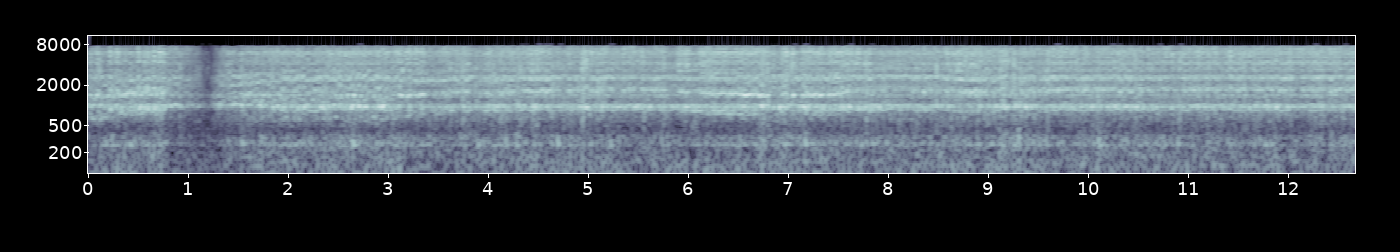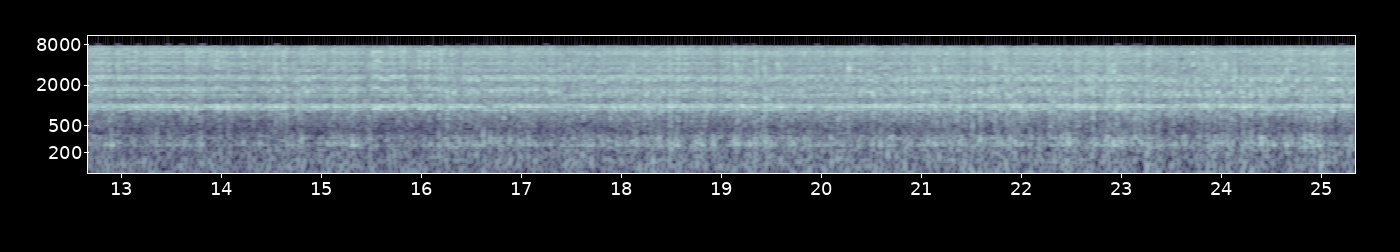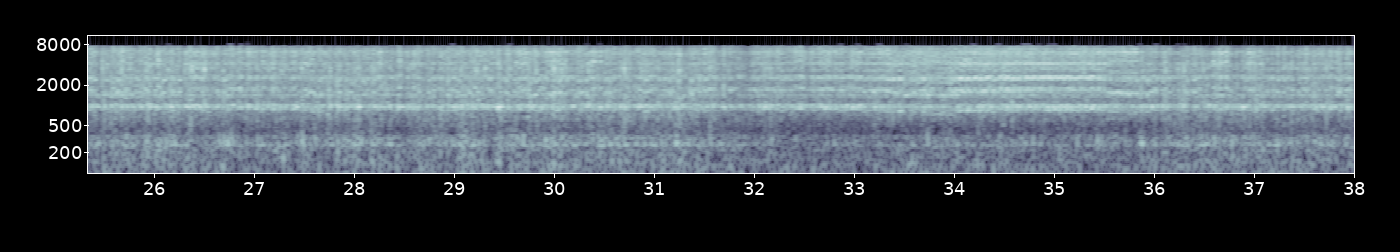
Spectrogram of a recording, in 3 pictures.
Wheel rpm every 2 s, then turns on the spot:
110, 190, 230, 220, 230, 240, 230, 230, 230, 220, 220, 230, 220, 230, 230, 230, 230, 230, 230.
none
